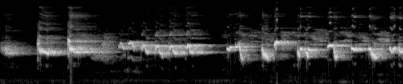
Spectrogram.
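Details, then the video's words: Sooty-headed bulbul in fighting song, played to lure bulbuls to sing: two sharp harsh bursts, a drawn-out warbling trill, then quick bubbly notes repeated in a brisk rhythm. "trucukan gacor tarung sambung ropel ini ampuh buat pancingan trucukan agar bunyi"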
